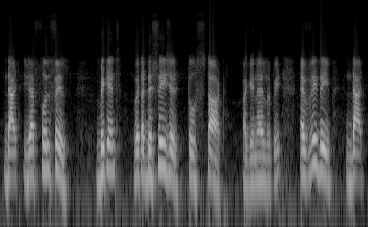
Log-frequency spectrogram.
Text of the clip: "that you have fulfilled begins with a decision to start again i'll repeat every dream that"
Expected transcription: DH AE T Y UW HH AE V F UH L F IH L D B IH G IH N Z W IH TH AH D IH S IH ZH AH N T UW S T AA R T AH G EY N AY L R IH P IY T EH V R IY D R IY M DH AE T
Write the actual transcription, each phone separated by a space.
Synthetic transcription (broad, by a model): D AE T Y UW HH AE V F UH L F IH L B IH G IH N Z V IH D AH D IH S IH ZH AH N T UW S T AA R T AH G EY N AY L R IH P IY T EH V R IY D IY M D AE T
